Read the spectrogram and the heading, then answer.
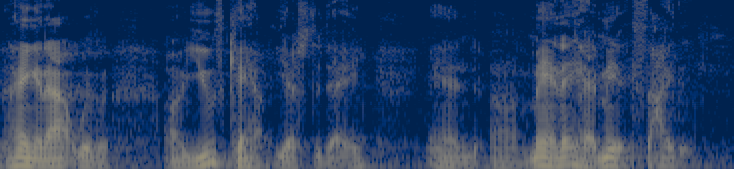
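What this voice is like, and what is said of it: Strained, worn-out voice. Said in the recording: “excuse my voice a little bit ... running around screaming, yelling with them, and this is the product”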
